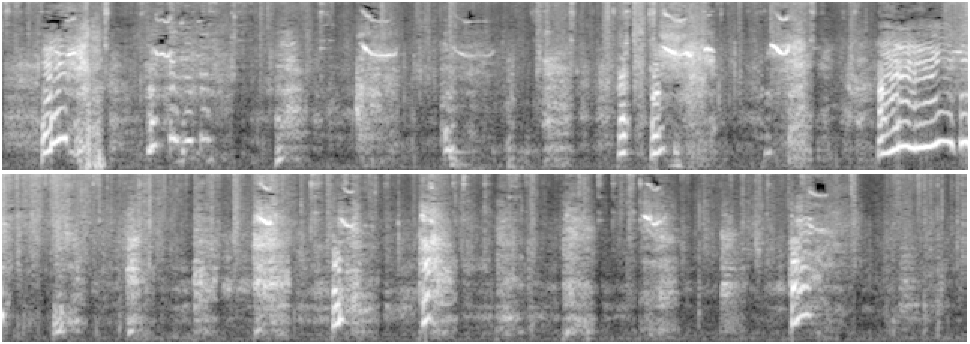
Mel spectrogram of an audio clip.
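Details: A Weimaraner, excited to see its owner come home after four days away, gives high, quavering whines in short, eager, rising-and-falling bursts, some stretching into yodel-like wails, while people talk. Finding: Weimaraner.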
